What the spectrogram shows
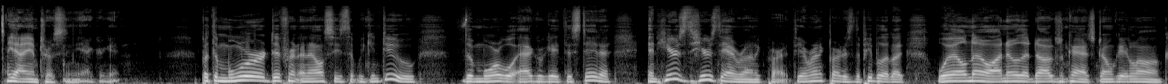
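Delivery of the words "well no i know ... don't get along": caricatured, put-on Southern US accent. Mocking people who doubt aggregated data, in a put-on southern accent. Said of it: "That was really insulting to everyone from the South".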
